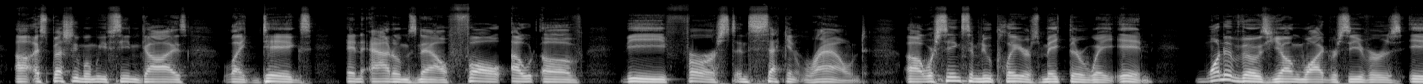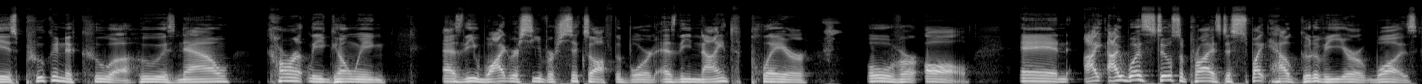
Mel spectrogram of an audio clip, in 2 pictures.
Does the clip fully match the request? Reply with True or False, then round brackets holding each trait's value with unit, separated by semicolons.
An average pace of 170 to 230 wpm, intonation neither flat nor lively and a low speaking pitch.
False (150 wpm; 3.0 semitones; 125 Hz)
